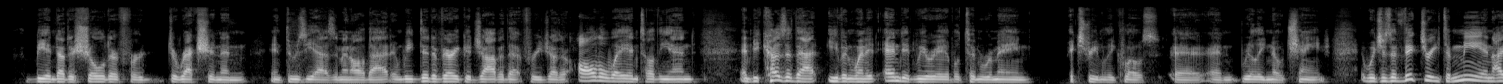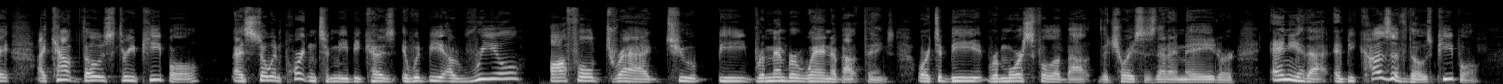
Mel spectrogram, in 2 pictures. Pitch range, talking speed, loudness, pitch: 120-160 Hz, 200 wpm, -19 LUFS, 135 Hz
